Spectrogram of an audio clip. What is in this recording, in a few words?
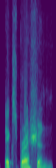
"expression", American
